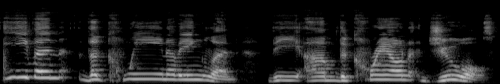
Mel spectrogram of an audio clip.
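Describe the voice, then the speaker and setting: A middle-aged man speaks in a slightly high voice, talking casually to camera. He is eager and loose, with many ums and restarts. His pitch sits a little above most men's. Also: lively intonation, slow. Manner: enthusiastic, many fillers and restarts. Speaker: meteorite hunter presenting gemstones. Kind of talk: casual product talk to camera.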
